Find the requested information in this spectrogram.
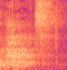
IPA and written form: hæt (hat)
